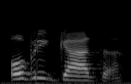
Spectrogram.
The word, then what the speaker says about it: obrigada: Obrigada, obrigada. So this is more of an oo really than an ah, you know.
